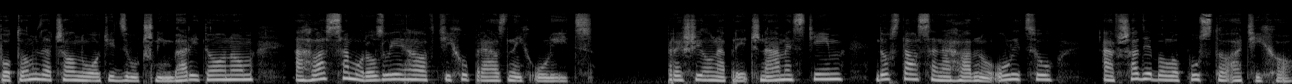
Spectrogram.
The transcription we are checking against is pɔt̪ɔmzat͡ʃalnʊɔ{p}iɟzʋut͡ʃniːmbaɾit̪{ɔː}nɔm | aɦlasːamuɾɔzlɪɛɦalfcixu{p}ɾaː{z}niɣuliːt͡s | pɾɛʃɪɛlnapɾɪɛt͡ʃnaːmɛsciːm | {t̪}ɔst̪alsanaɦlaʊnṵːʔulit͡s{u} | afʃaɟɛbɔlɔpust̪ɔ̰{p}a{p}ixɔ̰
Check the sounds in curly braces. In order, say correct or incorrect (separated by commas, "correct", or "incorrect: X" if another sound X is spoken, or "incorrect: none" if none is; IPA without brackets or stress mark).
incorrect: c, correct, correct, correct, incorrect: d̪, correct, incorrect: ʔ, incorrect: c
